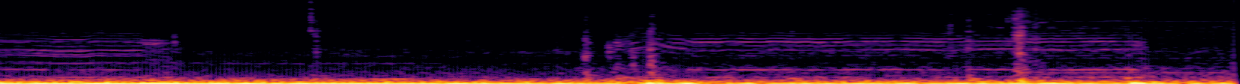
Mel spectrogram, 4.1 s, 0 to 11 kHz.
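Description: Power-folding side mirrors of a 2019 Mercedes GLS450 whirring as their electric fold motors run: one short run that stops about half a second in, then a longer one from about two seconds in until near the end, with clicks as the mirrors stop.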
